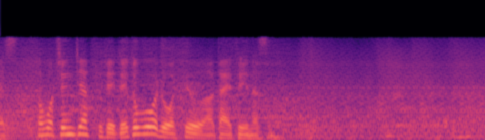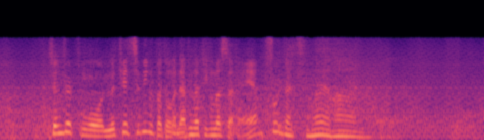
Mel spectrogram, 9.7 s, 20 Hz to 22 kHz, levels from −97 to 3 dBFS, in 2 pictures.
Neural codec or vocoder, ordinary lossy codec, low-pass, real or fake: codec, 16 kHz, 0.5 kbps, FunCodec, trained on Chinese and English, 25 frames a second; none; 7.2 kHz; fake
